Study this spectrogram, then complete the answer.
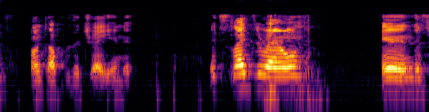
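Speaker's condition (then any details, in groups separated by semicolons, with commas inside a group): Brain injury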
